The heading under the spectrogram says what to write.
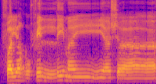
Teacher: ra masuk pada lam karena mutaqaribain sehingga idgham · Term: idgham kabir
